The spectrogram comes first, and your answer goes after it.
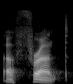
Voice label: "affront", English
